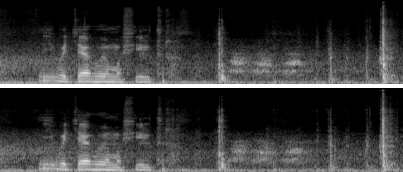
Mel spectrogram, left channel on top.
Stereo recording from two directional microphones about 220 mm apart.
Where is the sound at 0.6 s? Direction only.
15° left (ahead or behind).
